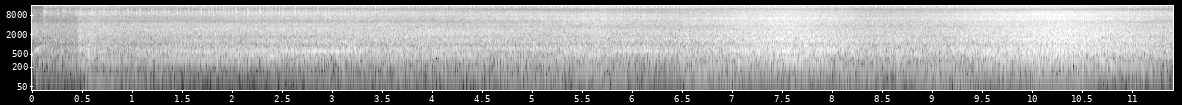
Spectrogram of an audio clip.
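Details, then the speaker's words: Cadillac Escalade GM V8 with AFM, after lifters replaced with Elgin lifters (ACDelco ones had failed): low smooth even idle with no valvetrain ticking, almost electric-motor quiet; healthy engine. ">> Quiet as a mouse, isn't it? In fact, it's so quiet it almost sounds like an electric motor."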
